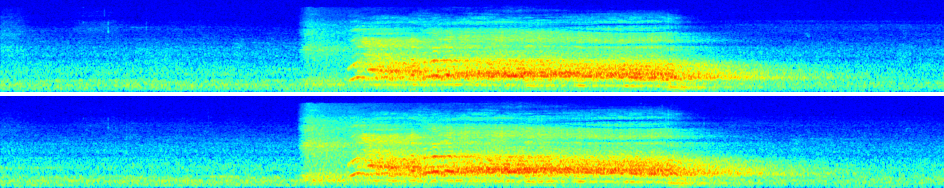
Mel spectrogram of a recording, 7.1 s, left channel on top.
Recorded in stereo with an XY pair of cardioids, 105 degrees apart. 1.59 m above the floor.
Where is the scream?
30° right, 2.5 m; by 5.2 s 15° left, 1.5 m.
